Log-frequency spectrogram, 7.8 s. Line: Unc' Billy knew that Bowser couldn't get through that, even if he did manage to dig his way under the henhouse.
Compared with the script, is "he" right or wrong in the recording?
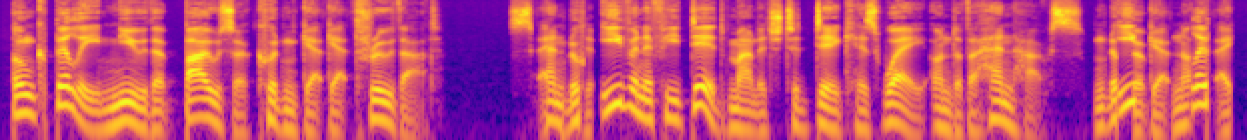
right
